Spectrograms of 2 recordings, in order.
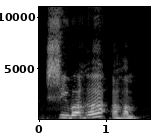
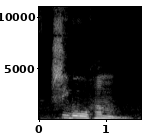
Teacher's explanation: Actually, change happens only one, just for you to know. The Purva A, the A before will turn into O. The Visarga will not be there. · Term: Sandhi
